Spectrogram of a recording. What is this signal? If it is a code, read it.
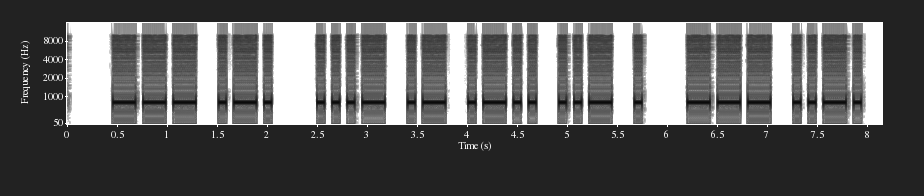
Morse code, heard as a keyed tone, about 16 wpm, 800 Hz. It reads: OR VALUE OF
